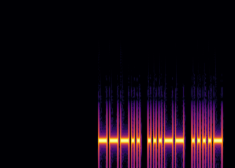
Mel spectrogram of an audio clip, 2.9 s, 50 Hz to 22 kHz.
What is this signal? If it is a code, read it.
Morse code, heard as a keyed tone, about 34 wpm, 700 Hz. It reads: 834
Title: Numbers - 3-Digit 35wpm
